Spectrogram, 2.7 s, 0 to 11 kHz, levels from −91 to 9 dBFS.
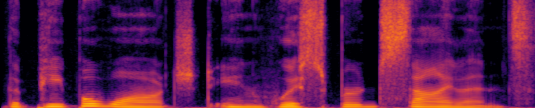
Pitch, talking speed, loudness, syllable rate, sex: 175 Hz, 135 wpm, -16 LUFS, 4.6 syllables/s, female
